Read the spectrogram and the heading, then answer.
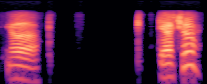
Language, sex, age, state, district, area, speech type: Kashmiri, male, 30-45, Jammu and Kashmir, Baramulla, rural, conversation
